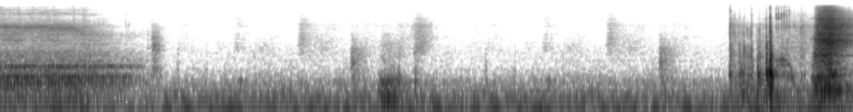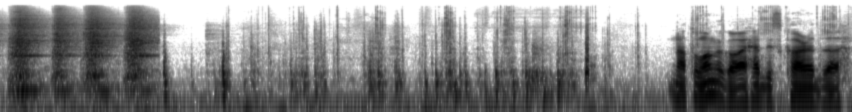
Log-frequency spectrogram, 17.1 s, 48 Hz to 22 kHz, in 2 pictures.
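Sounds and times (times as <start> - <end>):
tool rasping: 8.0 - 10.2, 11.1 - 17.0.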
